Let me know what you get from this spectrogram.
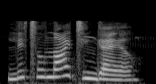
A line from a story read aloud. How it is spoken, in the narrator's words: cried the girl, raising her voice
